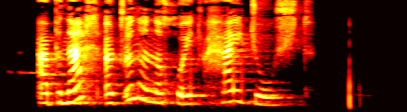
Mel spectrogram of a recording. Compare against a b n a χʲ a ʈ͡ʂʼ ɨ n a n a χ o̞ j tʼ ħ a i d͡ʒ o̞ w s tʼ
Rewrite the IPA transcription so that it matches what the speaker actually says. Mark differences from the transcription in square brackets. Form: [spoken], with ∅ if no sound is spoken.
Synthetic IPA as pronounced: a b n a χʲ a ʈ͡ʂʼ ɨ n a n a χ o̞ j tʼ ħ a [j] d͡ʒ o̞ w [ʃ] tʼ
